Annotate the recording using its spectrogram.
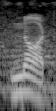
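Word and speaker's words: knot: जाएगा खोलना जैसे गांठ खोलना अन टाई द नॉट अब के यहां पर साइलेंट होता है मेनली केसेस में जब इन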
